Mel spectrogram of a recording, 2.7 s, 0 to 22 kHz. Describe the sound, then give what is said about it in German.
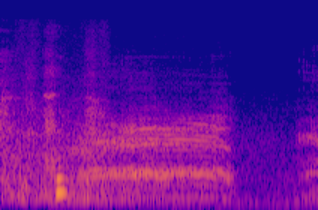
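Freshly shorn sheep in a large enclosure in front of a barn, 12 ewes with many lambs, mostly twins: one sheep lets out a long, wavering bleat lasting about a second, with shorter bleats from other sheep and lambs just before it. Clear, with no talking. “Die Schafe stehen vor dem Stall in einem großen Gehege, frisch geschoren mit prallen Eutern. Um sie herum Lämmer.”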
